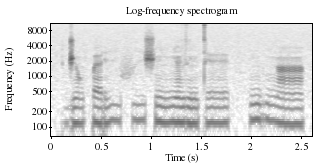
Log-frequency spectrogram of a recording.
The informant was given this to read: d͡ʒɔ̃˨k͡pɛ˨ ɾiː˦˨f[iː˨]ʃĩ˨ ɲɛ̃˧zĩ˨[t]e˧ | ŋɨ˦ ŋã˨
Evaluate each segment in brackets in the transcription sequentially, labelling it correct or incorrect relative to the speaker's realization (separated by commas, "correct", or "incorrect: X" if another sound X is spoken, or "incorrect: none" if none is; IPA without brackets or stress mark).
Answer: incorrect: iː˧, correct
